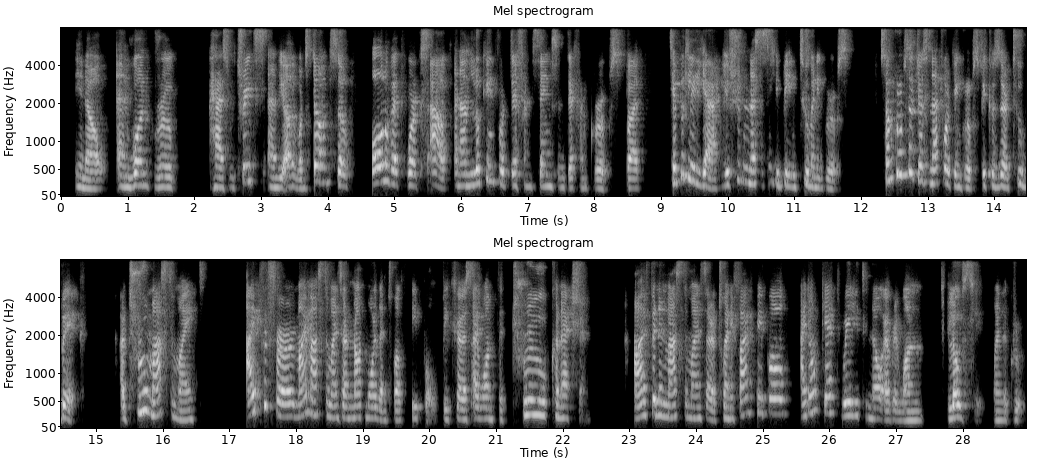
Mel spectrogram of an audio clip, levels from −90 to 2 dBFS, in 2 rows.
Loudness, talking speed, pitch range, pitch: -21 LUFS, 180 wpm, 185-265 Hz, 215 Hz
